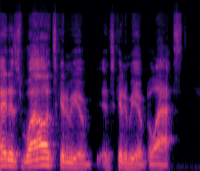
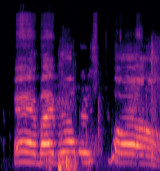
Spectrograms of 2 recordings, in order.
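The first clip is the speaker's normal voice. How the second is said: pitched-up, dopey, dim sitcom-style voice; 9 semitones higher than usual. Joking with the others about the sitcom, doing a Ray impression. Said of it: "I can do a good Ray".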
